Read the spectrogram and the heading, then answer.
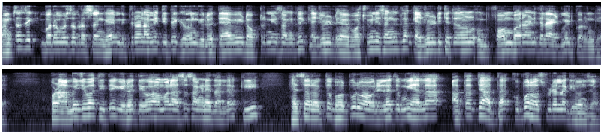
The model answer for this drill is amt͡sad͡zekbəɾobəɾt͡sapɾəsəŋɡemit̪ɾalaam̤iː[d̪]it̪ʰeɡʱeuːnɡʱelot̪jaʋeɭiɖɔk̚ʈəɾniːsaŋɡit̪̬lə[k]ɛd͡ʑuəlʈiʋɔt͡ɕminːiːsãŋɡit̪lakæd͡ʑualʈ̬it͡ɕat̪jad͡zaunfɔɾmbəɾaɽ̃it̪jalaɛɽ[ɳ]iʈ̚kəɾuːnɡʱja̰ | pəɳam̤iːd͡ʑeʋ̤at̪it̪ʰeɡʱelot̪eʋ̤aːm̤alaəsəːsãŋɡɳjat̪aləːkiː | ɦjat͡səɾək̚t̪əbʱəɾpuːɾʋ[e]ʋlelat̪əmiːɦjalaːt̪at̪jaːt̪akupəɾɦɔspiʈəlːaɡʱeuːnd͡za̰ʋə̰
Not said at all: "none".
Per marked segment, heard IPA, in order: t̪, k, m, a

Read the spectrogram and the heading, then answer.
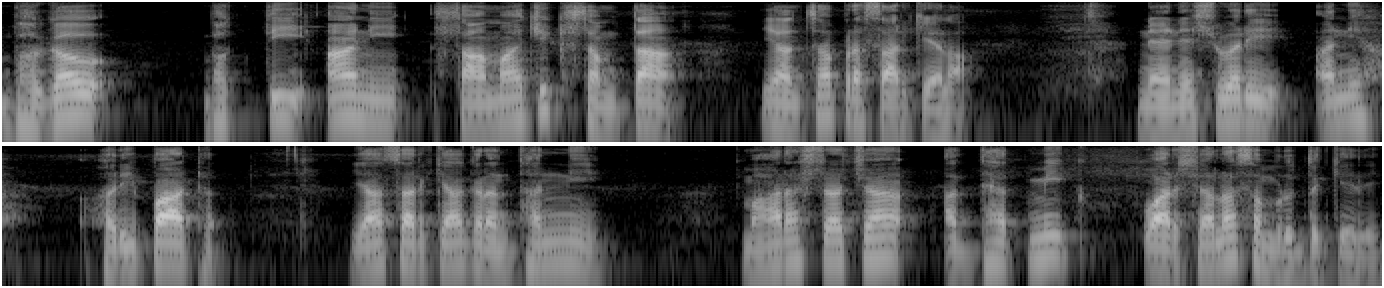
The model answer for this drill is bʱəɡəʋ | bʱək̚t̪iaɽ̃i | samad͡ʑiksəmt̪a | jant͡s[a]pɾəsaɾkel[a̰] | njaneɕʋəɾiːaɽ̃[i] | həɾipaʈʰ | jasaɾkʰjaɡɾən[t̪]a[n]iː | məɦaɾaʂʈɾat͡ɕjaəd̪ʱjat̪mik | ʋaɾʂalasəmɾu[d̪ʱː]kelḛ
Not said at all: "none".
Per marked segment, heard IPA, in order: a, a̰, i, t̪ʰ, nː, d̪ʱː

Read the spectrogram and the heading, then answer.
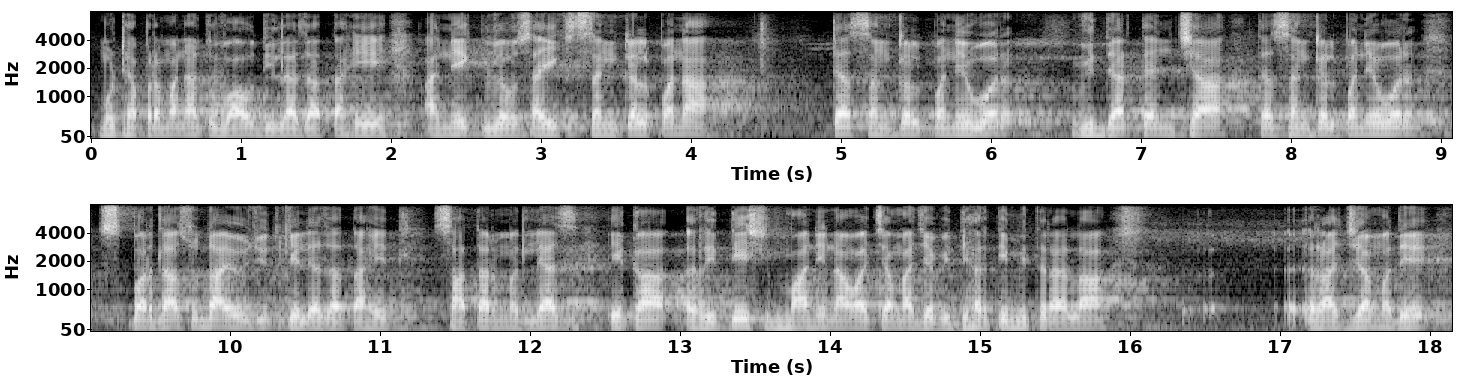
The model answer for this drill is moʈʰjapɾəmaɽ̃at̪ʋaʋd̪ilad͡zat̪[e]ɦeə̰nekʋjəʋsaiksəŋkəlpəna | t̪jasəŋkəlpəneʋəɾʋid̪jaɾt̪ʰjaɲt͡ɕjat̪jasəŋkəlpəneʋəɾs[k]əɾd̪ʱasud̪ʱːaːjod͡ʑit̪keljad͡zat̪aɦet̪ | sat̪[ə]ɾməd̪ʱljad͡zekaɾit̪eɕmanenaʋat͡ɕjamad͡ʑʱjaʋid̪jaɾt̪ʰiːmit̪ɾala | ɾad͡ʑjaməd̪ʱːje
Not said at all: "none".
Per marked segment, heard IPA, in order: a, p, a

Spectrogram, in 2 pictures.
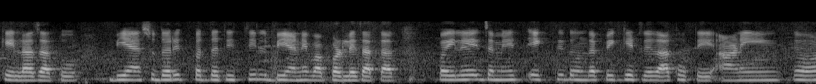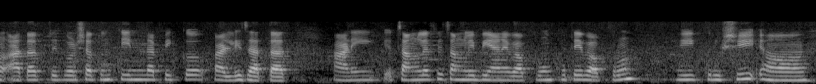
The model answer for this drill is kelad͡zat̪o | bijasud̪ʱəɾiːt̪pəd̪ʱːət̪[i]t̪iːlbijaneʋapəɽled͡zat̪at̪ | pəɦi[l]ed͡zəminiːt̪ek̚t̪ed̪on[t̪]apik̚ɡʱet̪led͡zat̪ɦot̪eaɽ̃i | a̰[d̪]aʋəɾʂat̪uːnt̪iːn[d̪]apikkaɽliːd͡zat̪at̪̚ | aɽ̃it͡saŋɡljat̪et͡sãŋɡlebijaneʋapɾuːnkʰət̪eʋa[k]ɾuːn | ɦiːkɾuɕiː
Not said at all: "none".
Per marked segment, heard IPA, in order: i, l, d̪, t̪, d̪, p

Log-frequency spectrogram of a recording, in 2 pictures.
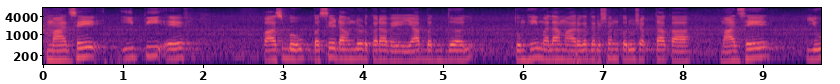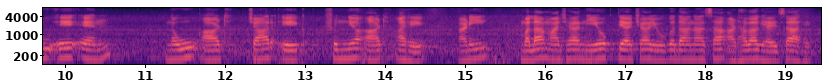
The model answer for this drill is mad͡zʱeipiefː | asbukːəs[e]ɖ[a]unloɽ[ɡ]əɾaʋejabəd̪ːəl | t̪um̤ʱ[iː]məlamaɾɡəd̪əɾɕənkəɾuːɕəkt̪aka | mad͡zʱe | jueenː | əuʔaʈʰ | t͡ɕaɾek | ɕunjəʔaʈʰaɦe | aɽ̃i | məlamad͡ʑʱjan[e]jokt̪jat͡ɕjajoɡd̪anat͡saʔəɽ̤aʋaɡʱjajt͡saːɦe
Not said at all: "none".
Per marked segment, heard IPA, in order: e, a, k, iː, i

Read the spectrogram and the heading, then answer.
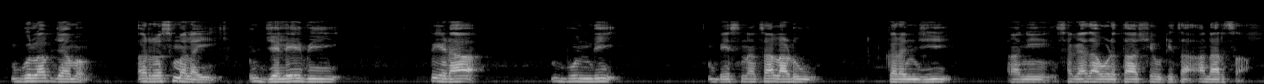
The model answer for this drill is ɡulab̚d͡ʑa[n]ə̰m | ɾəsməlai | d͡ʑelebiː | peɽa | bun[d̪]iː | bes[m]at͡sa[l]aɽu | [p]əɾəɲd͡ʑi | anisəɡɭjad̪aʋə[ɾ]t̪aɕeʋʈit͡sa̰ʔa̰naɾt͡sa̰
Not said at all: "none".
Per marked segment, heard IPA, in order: m, d̪, n, l, k, ɽ

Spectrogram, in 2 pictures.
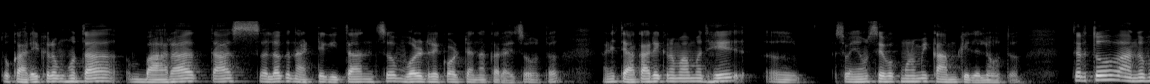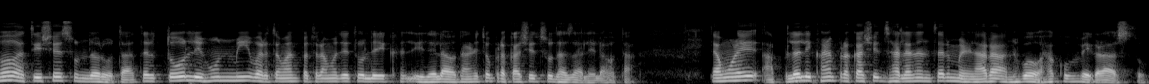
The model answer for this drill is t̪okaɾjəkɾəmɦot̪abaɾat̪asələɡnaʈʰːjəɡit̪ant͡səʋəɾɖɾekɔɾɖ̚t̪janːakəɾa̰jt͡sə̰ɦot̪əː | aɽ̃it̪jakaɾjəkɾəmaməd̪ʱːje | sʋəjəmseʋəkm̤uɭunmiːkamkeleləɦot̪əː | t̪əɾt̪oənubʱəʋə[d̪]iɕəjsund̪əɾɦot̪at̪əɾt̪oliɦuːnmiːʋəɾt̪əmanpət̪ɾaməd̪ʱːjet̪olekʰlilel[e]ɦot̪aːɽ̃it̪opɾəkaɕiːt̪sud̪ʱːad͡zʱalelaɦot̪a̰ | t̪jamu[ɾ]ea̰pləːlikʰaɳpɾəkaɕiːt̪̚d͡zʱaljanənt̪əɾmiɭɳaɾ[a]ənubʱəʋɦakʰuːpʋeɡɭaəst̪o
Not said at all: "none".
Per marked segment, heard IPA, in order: t̪, a, ɭ, a

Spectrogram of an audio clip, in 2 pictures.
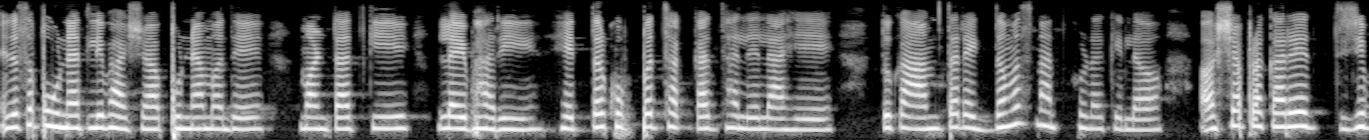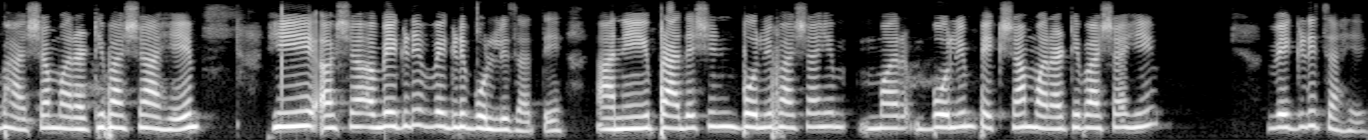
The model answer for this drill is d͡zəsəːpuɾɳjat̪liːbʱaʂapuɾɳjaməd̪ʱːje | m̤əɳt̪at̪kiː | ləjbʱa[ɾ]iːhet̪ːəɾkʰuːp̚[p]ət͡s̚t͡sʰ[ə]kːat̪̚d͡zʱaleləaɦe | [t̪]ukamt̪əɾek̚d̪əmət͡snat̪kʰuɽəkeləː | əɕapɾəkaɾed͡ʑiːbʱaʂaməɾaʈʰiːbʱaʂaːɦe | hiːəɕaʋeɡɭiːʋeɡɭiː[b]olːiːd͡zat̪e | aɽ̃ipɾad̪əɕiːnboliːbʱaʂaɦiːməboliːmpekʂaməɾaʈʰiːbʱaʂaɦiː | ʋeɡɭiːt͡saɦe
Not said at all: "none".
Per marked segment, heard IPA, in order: ɾ, p, ə, t̪, b

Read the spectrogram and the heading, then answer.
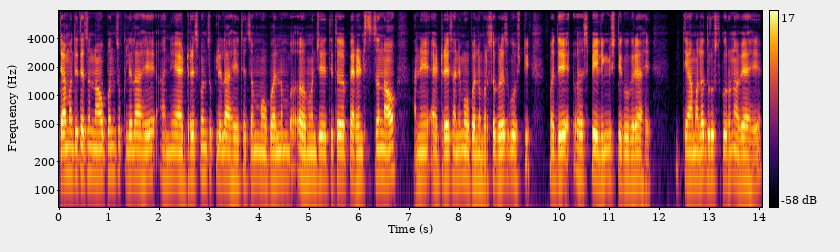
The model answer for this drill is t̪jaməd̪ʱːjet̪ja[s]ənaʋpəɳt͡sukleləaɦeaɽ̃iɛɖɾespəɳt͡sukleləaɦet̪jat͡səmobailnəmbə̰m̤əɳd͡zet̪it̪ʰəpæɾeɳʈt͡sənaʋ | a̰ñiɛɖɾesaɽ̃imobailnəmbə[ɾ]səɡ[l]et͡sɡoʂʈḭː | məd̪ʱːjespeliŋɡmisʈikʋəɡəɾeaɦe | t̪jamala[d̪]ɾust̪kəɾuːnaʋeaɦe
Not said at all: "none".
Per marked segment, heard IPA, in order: t͡s, ɾ, ɭ, d̪

